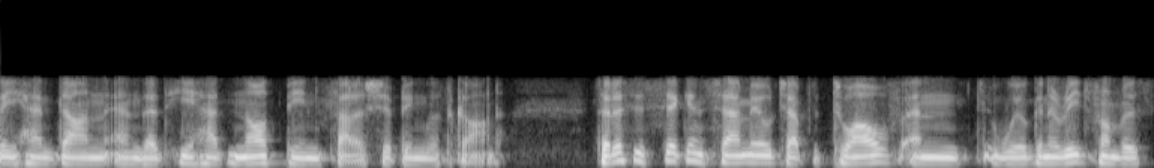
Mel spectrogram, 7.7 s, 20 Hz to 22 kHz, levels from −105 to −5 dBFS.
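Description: No faults detected anywhere in the recording.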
